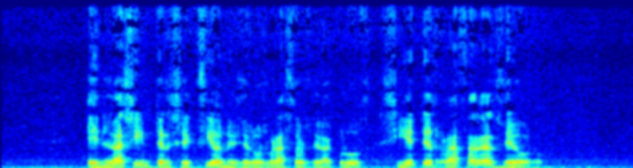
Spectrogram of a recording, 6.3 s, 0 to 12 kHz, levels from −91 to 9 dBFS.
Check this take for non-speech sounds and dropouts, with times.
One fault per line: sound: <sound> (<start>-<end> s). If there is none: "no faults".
no faults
